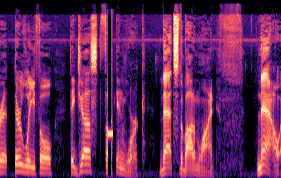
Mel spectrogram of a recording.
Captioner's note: beep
